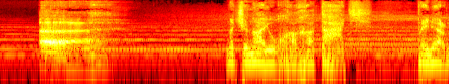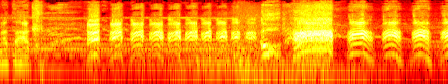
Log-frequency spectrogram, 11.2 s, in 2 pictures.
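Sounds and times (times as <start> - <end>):
loud burp: 0.5 - 1.5
speech: 2.8 - 4.6, 5.3 - 11.2
laughter: 6.5 - 11.2.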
